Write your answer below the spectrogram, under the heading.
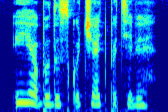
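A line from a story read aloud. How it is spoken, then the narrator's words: Tearful. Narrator (Russian): сказала она сквозь слезы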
